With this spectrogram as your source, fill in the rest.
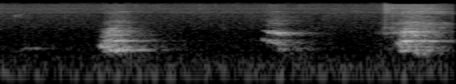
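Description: A puppy gives three short, high whimpering yips spaced about a second apart. The calls are close and moderately loud over a low background hiss.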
